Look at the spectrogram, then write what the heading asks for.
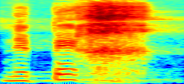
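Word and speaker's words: נֶפֶשׁ: Neph se pronuncia en el hebreo como JLS, es nepej. Nep. Por eso el Espíritu Santo se pronuncia roaj, se escribe roach, ch. Roaj, el cadosh. Entonces, la sh se pronuncia como J.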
